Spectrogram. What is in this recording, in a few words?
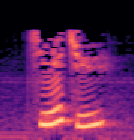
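"结局", Mandarin Chinese; chinese-flashcards; hsk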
